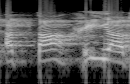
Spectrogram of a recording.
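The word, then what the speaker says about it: التحيات: لفظ ہے التحیات للہ. کیا ہے؟ التحیات للہ. تا کے اوپر زبر ہے، ہا یہ کے ساتھ ملے گی جا کر، التحیات للہ.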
